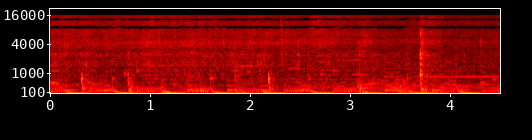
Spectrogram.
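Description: Ground pork sizzling in a frying pan as a wooden spatula stirs it, with one sharp knock a little under four seconds in, under background music with a steady beat.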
